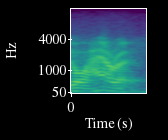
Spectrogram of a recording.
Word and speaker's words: O'Hara: do you remember saying my name is not for horror it is o'hara here mr o'hara yes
